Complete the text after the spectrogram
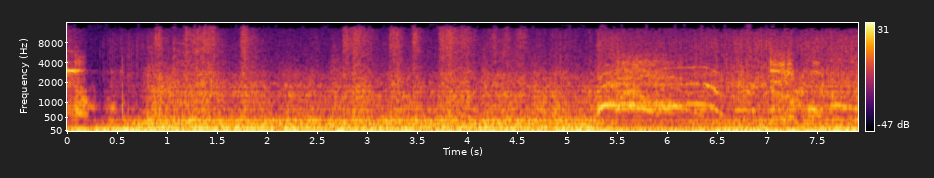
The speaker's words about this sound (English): There are 5,500 holes drilled in that building right now. Most of them are filled with explosives. We will see a ring of lightning effect go around the top of the kingdom. Seattle says goodbye to the kingdom, and so do we.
